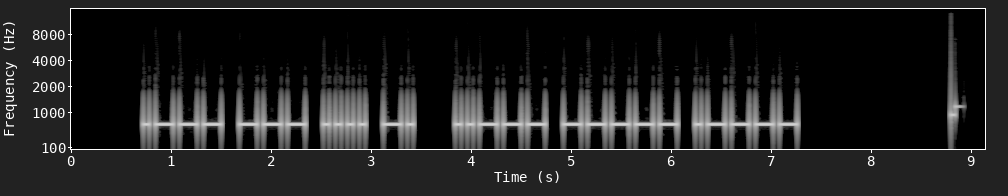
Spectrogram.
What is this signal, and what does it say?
Morse code, heard as a keyed tone, about 20 wpm, 700 Hz. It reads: JOHN 201
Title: CWT Exchange 20wpm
